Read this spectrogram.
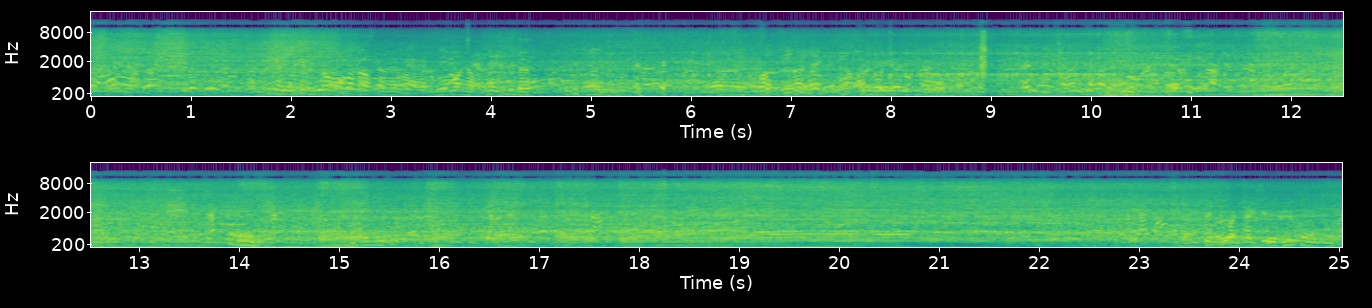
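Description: Adult spectators chatter close by outdoors.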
